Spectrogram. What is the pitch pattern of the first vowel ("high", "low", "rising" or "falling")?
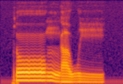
high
